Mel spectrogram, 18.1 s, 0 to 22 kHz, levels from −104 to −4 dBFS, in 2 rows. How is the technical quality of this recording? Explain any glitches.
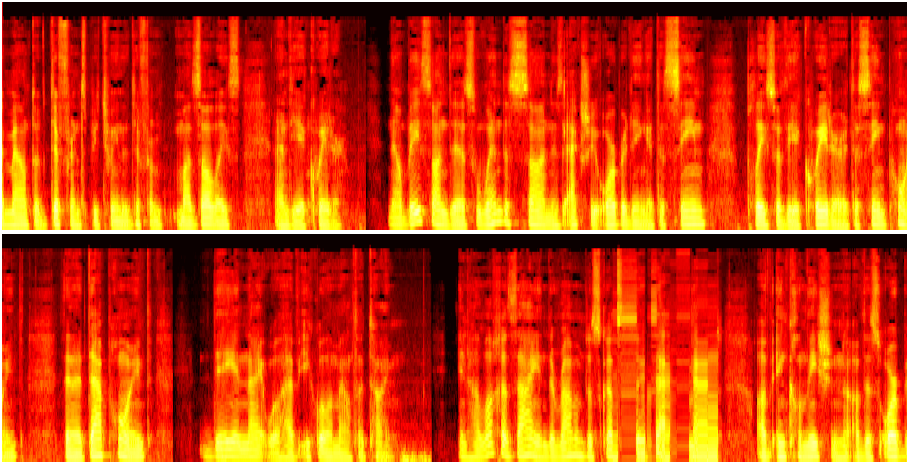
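There's one glitch, near the end. From 15.17 to 16.26 s the speech turns into robotic sound from repeated short buffers: a rigid, metallic buzz at 100 Hz that still roughly tracks the speech. That's likely audio arriving too late, so the player keeps looping a tiny slice, which fits a 10 ms buffer, for most of that stretch while the real audio gets skipped.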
